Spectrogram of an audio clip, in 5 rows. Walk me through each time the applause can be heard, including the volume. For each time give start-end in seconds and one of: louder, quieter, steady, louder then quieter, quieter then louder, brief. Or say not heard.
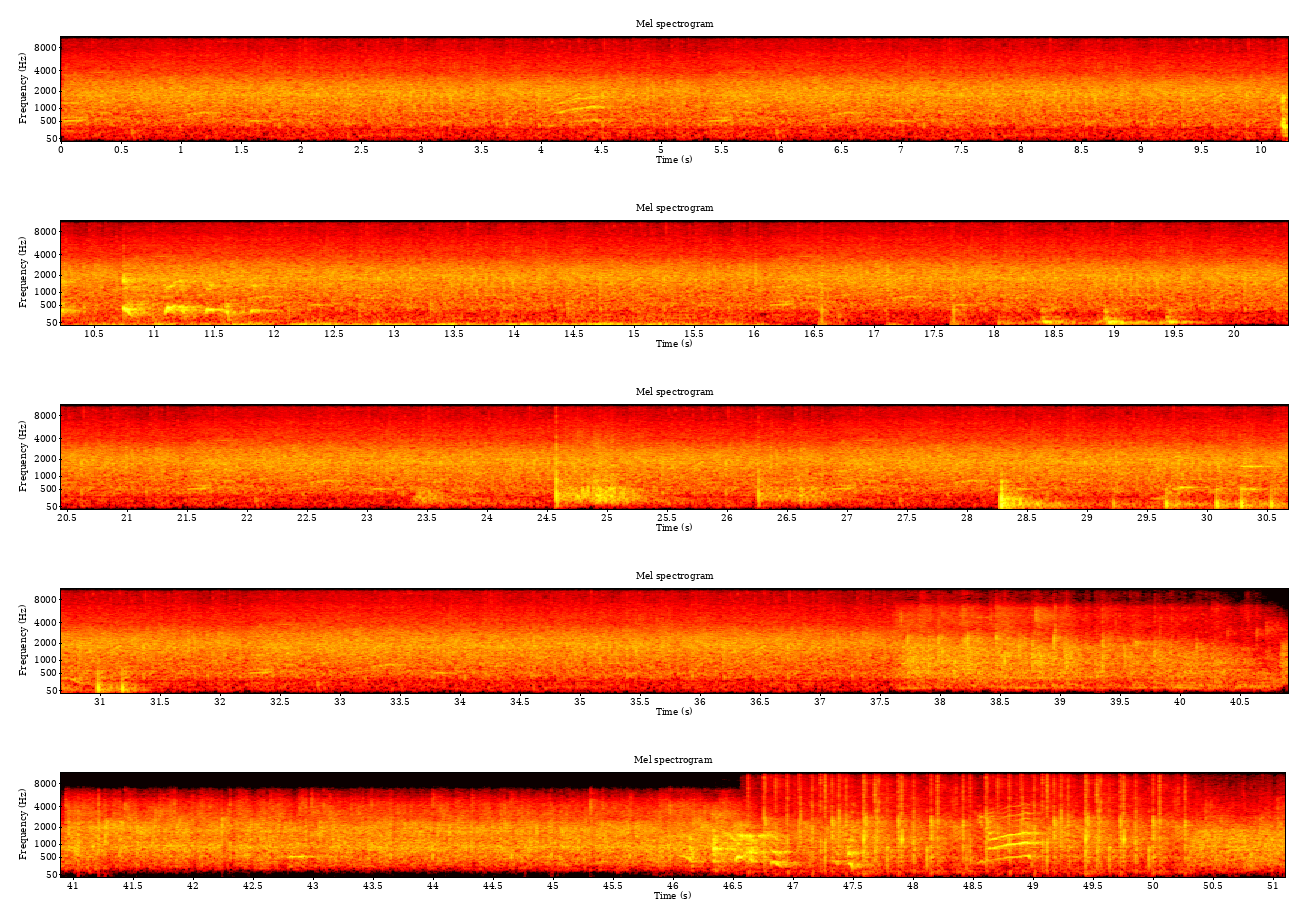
0.0-51.0 steady.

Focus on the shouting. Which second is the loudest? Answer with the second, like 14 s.
49 s.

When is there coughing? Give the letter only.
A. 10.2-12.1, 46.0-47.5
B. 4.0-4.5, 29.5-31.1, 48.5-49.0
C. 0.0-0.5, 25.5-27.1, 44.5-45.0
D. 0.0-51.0
A.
